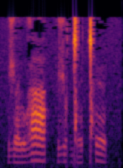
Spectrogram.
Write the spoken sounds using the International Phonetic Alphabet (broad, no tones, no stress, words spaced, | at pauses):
ʒœluɣa | ʒuɡ͡ǀø ǀʰʏ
